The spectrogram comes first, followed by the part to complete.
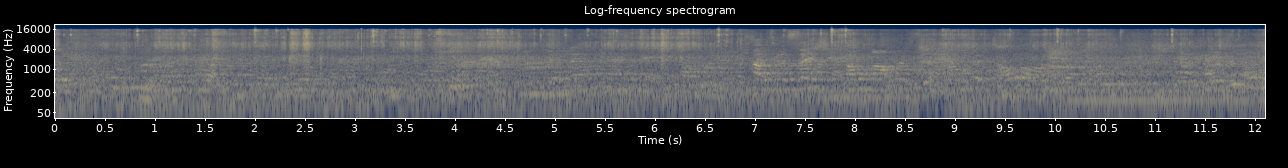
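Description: Indoor shopping-mall ambience: footsteps clicking on a tiled floor, with voices talking in the background and a brief stretch of clearer speech about seven seconds in.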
